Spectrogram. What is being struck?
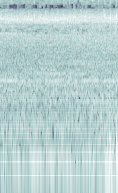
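Nothing is struck.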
